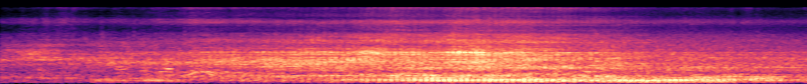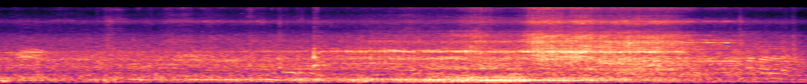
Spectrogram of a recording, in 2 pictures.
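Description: Road traffic: motor vehicles passing on the street, their engine noise swelling and fading twice, the second time with a steady high tone over it.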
